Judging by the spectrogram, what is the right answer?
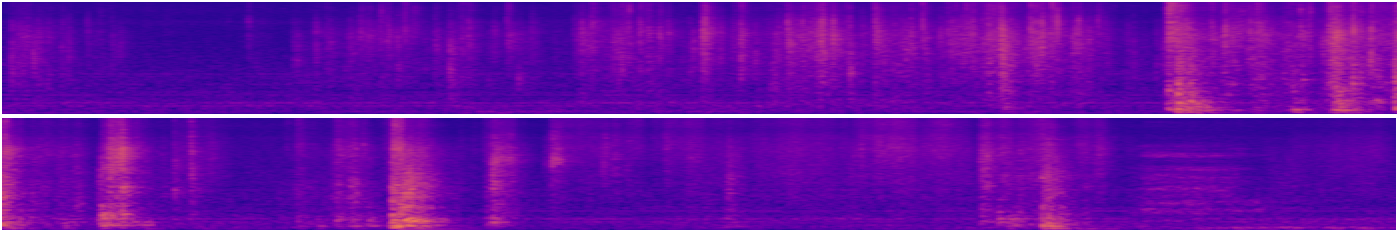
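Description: Cardboard box and packing material being handled during unpacking: irregular rustling and crinkling with a few sharp knocks, the loudest about nine seconds in.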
